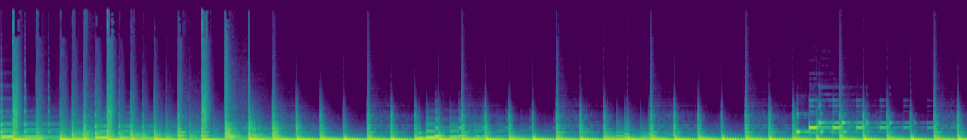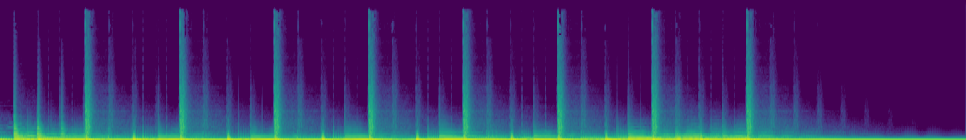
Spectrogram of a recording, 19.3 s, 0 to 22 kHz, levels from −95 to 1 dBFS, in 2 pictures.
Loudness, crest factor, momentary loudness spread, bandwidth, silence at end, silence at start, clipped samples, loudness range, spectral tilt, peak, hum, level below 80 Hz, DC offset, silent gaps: -13 LUFS; 10 dB; 5 LU; 7 kHz; 0 s; 0 s; under 0.1%; 1 LU; -9 dB/octave; 0 dBFS; none; -12 dBFS; under 0.1%; none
